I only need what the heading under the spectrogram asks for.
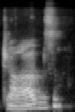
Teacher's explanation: making sure that you're open enough on that and that the S in that word says Z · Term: vowel ah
